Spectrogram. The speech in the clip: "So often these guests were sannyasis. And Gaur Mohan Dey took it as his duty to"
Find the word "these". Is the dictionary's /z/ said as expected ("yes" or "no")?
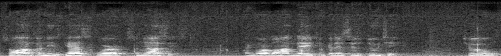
yes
